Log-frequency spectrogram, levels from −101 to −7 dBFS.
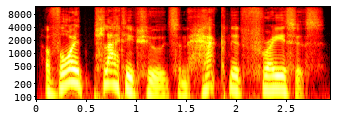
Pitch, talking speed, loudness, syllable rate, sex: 135 Hz, 100 wpm, -19 LUFS, 4.0 syllables/s, male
